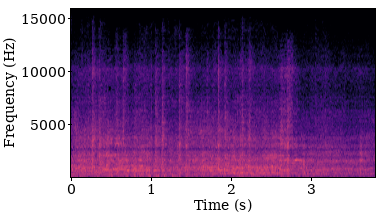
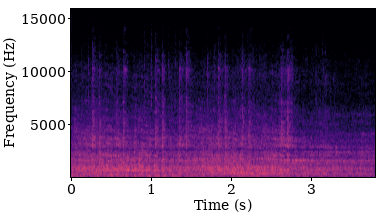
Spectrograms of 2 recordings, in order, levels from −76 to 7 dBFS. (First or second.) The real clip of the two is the second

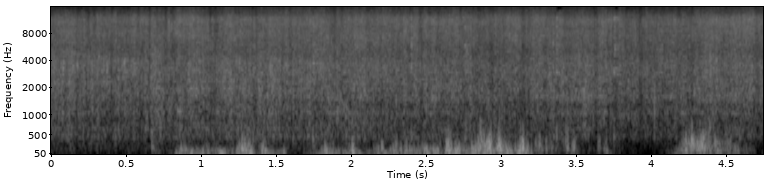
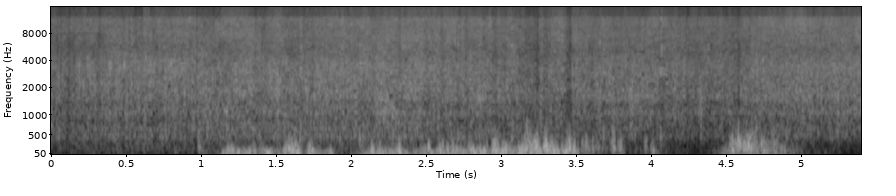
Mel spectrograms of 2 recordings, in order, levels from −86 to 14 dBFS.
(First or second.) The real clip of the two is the first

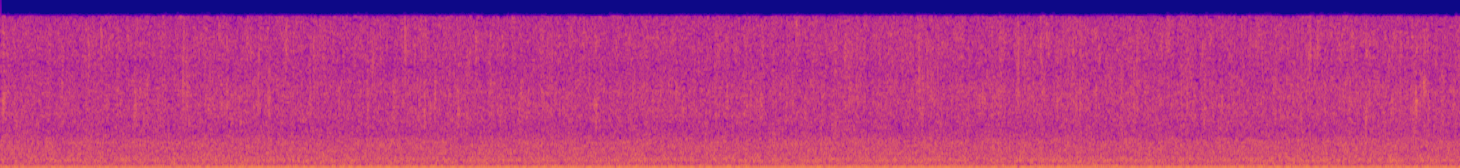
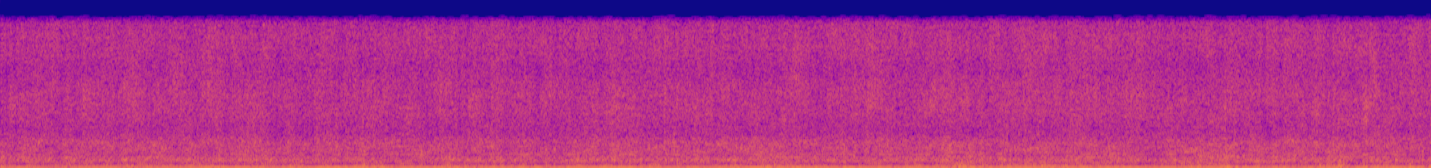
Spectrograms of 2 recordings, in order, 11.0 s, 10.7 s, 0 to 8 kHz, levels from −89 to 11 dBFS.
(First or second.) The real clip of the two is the first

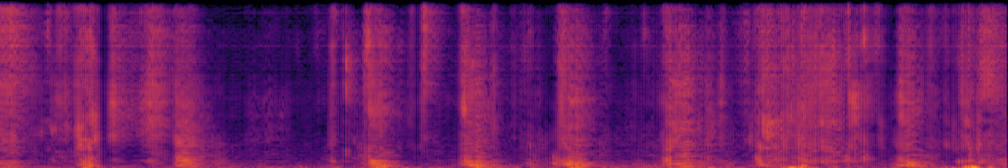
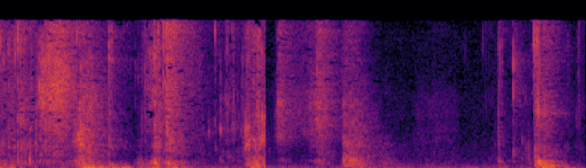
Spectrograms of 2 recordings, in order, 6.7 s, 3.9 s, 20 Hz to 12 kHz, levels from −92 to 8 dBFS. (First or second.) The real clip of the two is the second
